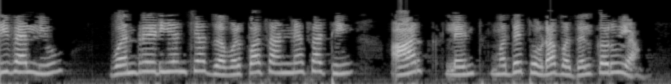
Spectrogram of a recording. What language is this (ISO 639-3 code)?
mar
